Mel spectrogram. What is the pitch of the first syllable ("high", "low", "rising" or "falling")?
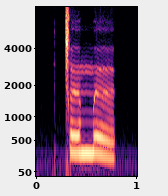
high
